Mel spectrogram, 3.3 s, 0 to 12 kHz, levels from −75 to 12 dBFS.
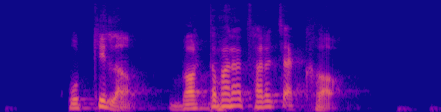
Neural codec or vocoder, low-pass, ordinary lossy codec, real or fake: codec, 24 kHz, 1.5 kbps, HILCodec; 10.8 kHz; AAC, 64 kbps; fake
